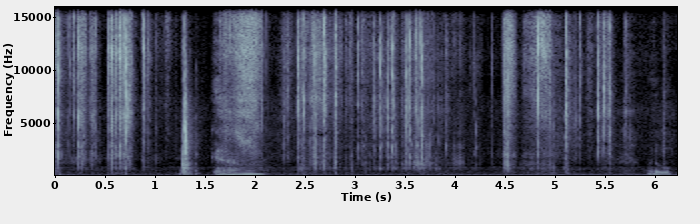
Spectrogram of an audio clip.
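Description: A Magic: The Gathering Lord of the Rings Tales of Middle-earth draft booster pack being cut and torn open close up, bursts of crinkly foil tearing and rustling, with a brief spoken remark in between.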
